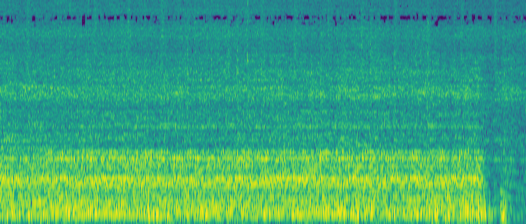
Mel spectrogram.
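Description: Simulated space shuttle launch: a recorded rocket rumble played by the LEGO shuttle model display after its countdown, loud and steady, stopping abruptly near the end.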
